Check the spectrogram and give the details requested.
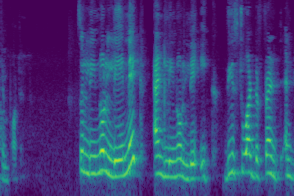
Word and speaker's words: linoleic: Can you please pronounce? Linolenic. In omega-6, it's linoleic.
